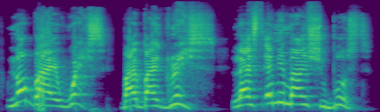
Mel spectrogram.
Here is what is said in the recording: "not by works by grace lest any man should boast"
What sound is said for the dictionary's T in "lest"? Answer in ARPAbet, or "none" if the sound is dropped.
T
